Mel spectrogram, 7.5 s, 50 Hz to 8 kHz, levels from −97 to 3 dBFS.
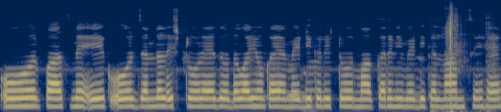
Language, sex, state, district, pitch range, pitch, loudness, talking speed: Hindi, female, Rajasthan, Bikaner, 205-210 Hz, 205 Hz, -24 LUFS, 160 wpm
